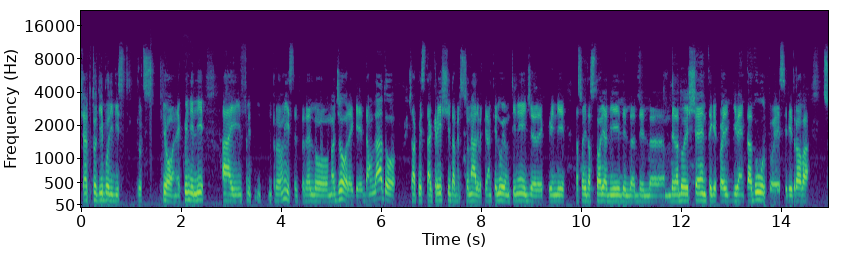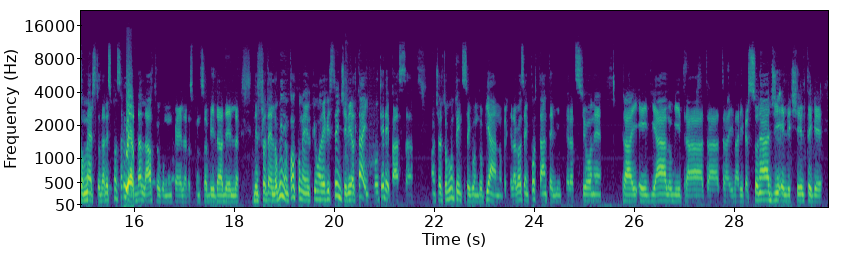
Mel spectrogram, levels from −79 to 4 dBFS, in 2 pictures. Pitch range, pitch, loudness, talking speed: 125-145 Hz, 130 Hz, -16 LUFS, 195 wpm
